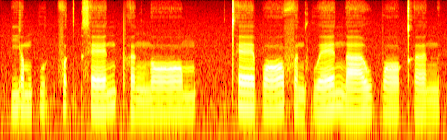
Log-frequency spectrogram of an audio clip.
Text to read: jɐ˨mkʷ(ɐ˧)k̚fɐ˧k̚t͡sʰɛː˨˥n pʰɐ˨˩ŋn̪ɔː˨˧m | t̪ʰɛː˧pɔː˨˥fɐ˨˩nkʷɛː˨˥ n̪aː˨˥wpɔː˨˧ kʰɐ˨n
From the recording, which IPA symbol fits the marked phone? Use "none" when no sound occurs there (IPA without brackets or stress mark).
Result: ɐ˨˥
